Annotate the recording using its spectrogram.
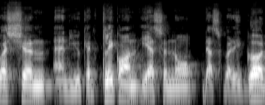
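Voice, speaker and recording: A man's voice sits somewhat high in pitch. It has a dark, mellow tone. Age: 60s. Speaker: motivational speaker and business trainer. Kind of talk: webinar talk. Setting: online webinar.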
